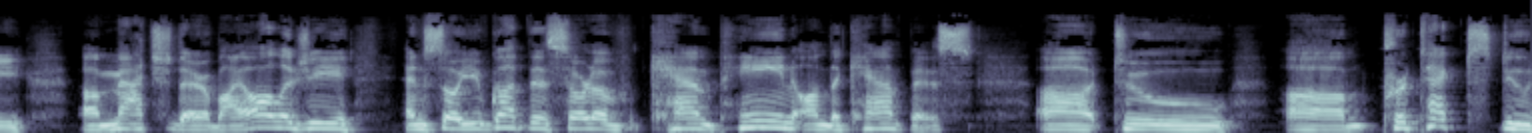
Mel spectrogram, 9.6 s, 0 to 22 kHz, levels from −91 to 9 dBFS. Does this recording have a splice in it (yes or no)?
no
